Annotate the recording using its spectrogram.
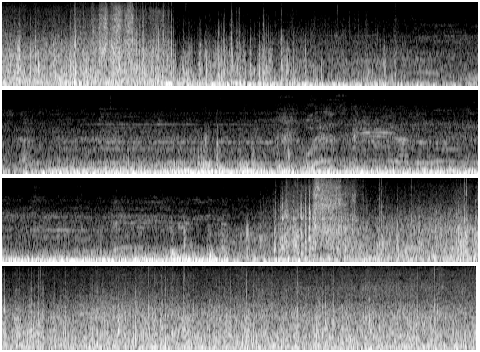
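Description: A car drives along an asphalt road, heard from inside.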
